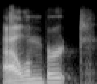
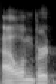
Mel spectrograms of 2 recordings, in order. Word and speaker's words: d'Alembert: do feel bad but the alembert the Allen Bert principle and I was entirely unclear on what that was yeah so I think it's pronounced Dallin bear I was close and uh yeah you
